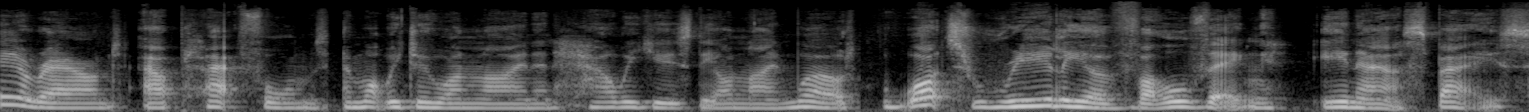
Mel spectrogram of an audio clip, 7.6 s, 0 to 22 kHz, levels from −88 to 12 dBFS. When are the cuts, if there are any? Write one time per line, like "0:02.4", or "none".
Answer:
0:01.6
0:04.3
